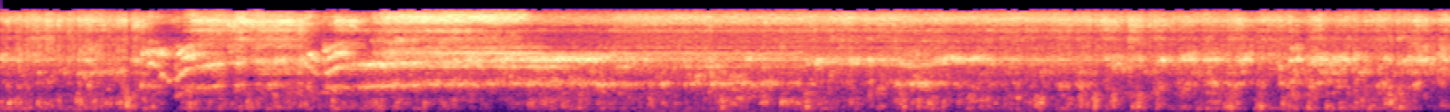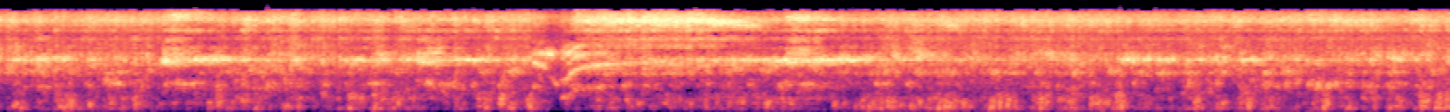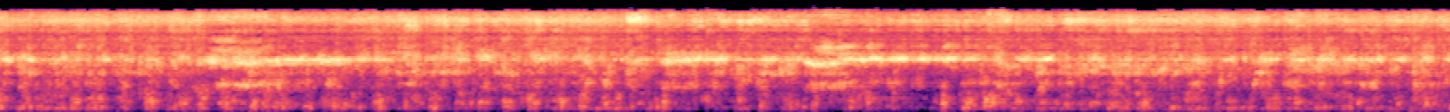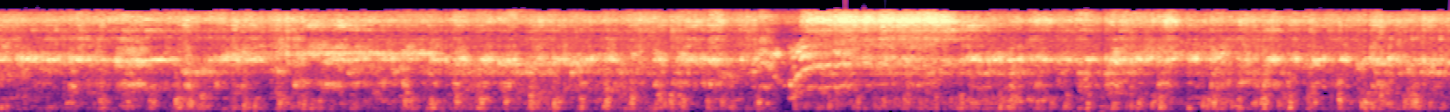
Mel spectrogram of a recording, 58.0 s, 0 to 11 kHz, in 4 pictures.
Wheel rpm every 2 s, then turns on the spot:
220, 200, 200, 210, 220, 230, 230, 230, 230, 220, 200, 230, 230, 230, 230, 230, 230, 230, 230, 230, 240, 230, 230, 230, 230, 210, 220, 230, 230.
none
